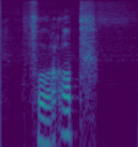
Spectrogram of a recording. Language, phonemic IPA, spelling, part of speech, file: Dutch, /voˈrɔp/, voorop, adverb, Nl-voorop.ogg
- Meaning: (adverb) 1. on/at the front 2. first, foremost; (preposition) on/at the front of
